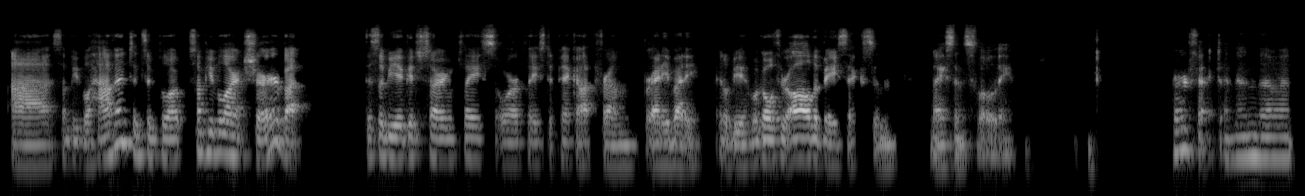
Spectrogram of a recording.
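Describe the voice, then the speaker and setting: Presenting informally online as a student, a young Canadian-accented man sounds friendly and encouraging, offering reassurance. His mid-range voice is gravelly and a bit bright, and the audio is poor.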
